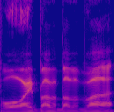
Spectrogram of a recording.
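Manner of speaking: deep voice, dropped right down low. Retelling a game announcement at a packed theater: deep Kratos voice. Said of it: "this deep voice".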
